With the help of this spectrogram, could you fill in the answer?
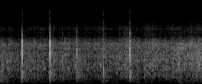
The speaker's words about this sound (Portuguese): Vou meter aqui o, o aplauso que eu tô merecendo.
